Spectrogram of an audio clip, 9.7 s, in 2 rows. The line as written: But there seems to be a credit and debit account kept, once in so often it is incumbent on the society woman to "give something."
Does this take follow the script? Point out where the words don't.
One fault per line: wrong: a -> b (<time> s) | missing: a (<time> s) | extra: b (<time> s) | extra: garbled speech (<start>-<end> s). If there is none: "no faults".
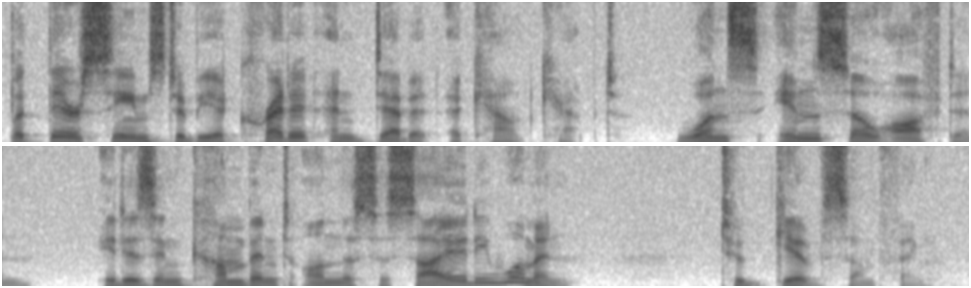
no faults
